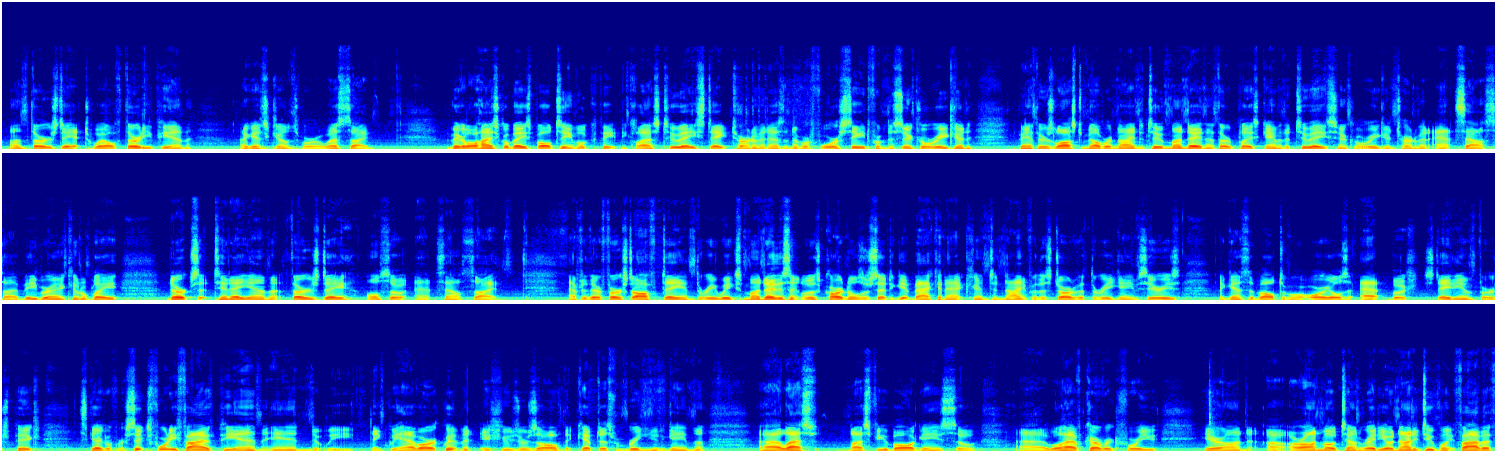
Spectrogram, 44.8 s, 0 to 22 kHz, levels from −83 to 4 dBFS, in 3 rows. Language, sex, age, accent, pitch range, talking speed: English, male, 40-59, American, 110-125 Hz, 190 wpm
